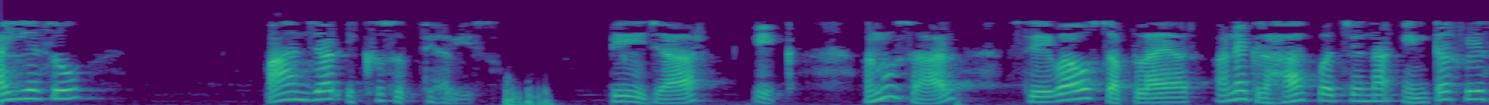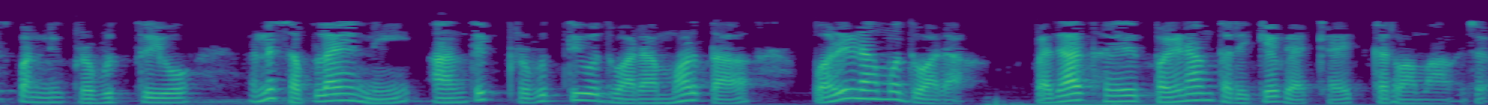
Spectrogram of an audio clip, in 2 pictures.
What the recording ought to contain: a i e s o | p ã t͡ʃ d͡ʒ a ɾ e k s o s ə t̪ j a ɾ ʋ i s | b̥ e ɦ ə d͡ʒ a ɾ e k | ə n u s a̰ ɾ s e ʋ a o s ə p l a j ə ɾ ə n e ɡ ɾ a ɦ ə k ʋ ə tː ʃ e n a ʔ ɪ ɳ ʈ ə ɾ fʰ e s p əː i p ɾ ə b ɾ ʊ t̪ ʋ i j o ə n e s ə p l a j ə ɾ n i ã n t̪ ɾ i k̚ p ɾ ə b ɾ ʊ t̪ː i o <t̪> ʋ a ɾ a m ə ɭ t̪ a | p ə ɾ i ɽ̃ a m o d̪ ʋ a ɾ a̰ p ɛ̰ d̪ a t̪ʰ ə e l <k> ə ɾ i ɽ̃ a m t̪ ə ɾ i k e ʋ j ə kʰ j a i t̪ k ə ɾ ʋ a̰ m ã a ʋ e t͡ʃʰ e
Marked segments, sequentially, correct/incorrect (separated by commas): incorrect, incorrect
